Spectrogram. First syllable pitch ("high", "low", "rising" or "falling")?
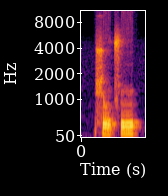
low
